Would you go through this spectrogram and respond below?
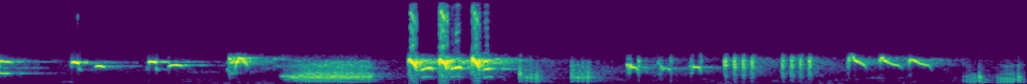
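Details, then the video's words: Varied Nias hill myna song meant as a lure to draw other birds into song: short whistled phrases, a long rough raspy burst, piercing cracks, then chattering clicks and sliding whistles. "Suara kicau burung jalak nias cocok untuk pancingan"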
